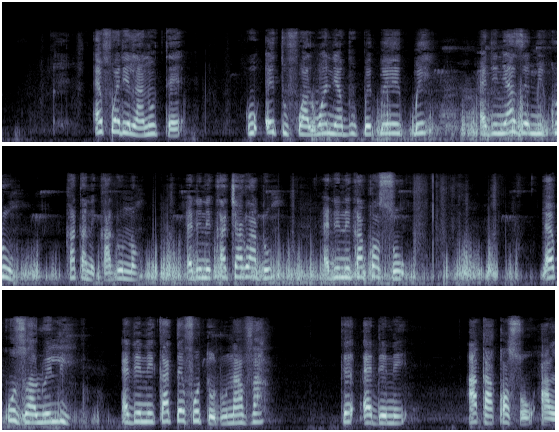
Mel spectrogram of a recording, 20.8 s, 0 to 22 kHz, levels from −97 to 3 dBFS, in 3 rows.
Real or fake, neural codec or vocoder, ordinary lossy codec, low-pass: real; none; AAC, 48 kbps; 9.9 kHz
